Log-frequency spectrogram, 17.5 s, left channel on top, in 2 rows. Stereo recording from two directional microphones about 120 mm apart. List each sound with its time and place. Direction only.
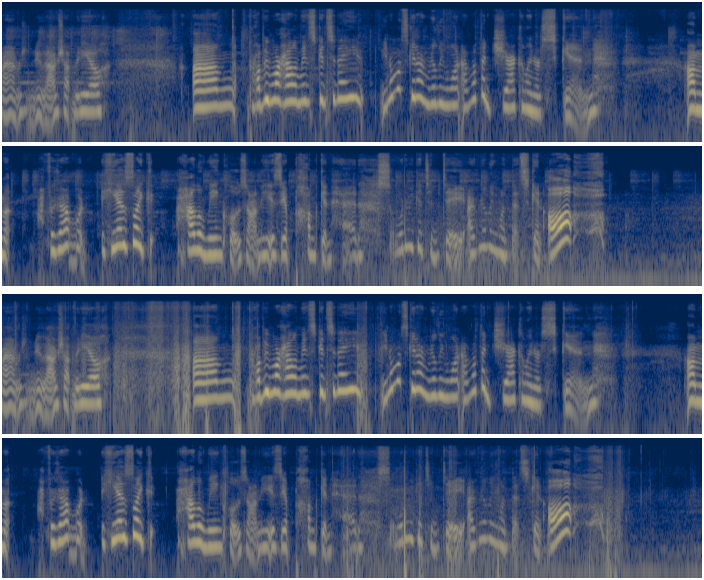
0.0 s speech: 10° left (ahead or behind)
2.3 s speech: 10° left (ahead or behind)
15.0 s speech: 30° left (ahead or behind)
